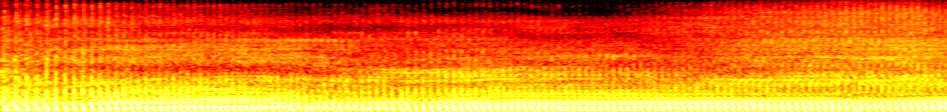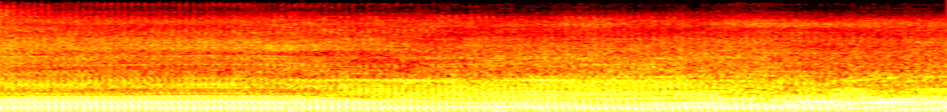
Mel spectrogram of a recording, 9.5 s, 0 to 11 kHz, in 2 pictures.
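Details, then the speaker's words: Restored 1995 Briggs & Stratton Gen Power 8 hp generator after carburetor cleaning, powering a small air compressor: strong steady low drone dips briefly as the load comes on and recovers cleanly, running healthy under load. "so I got a small air compressor right there and we're just going to see if it turns on that thing's loud as too so you'll be able to hear it"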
